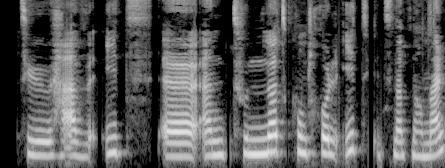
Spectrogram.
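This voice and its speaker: Very slow speech in a French accent, with fairly even intonation. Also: woman, dry, close sound with no echo, very clean recording, silent background. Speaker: physiotherapist. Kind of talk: interview. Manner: halting.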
